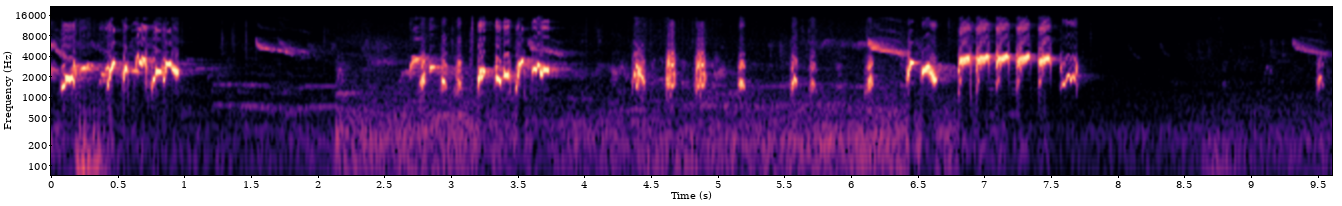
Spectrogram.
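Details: Fighting-song training rouses a freshly caught songbird: repeated rushes of fast, sharp whistled notes, about four phrases with short gaps, ending in near silence with a thin faint whistle.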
